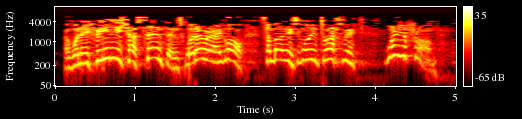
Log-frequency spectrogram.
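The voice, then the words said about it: Speaks with a foreign accent. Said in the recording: “I know I do have an accent.”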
